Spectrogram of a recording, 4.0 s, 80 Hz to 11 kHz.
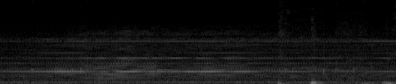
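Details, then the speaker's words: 1987 Apple Macintosh II running: a constant high whir of several steady tones with a few clicks near the end from the hard drive's worn bearings; the drive still works but may be on its last legs. "the bearings quite clearly there this drive might be on its last legs but it seems to work fine so"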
